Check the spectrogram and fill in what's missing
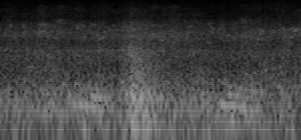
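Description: Pigeons cooing softly, a few low burbling calls rising and falling over a quiet background.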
